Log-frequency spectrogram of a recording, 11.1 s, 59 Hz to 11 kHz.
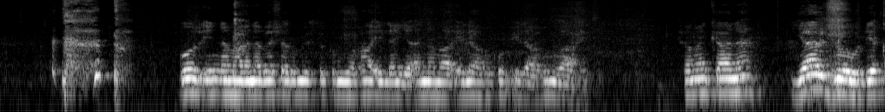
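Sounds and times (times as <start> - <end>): man coughing: 0.7 - 1.8.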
